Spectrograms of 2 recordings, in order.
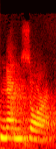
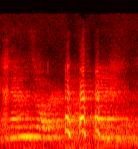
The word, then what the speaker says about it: Nemzora: It might be easier for everyone if we go with Nemzora, Nemzora. because they don't know what to do with that Z. Nemzora.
